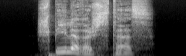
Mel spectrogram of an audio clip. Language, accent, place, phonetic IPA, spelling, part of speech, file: German, Germany, Berlin, [ˈʃpiːləʁɪʃstəs], spielerischstes, adjective, De-spielerischstes.ogg
- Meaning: strong/mixed nominative/accusative neuter singular superlative degree of spielerisch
